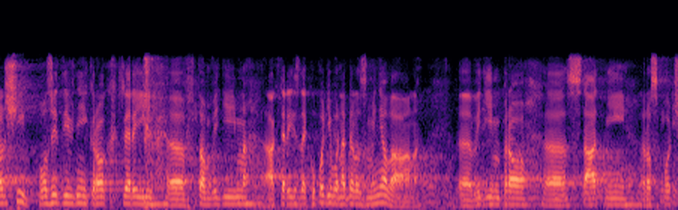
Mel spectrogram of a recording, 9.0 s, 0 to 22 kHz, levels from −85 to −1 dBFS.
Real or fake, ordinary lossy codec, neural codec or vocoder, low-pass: real; Opus, 24 kbps; none; 7.2 kHz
